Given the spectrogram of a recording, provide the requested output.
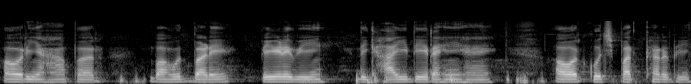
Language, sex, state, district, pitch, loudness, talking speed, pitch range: Hindi, male, Bihar, Kaimur, 115 Hz, -20 LUFS, 130 wpm, 115-120 Hz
